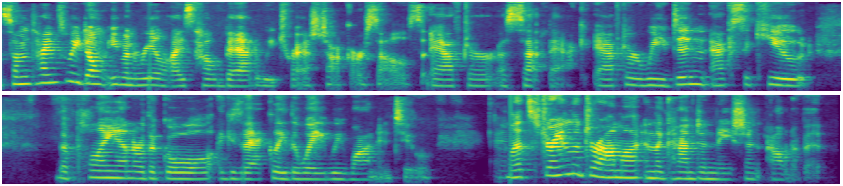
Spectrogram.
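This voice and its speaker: A woman health coach and trainer, speaking casually and directly to her viewers with frequent laughs. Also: medium pitch. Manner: chatty, addresses viewers directly, laughs often. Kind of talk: casual motivational talk to camera.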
